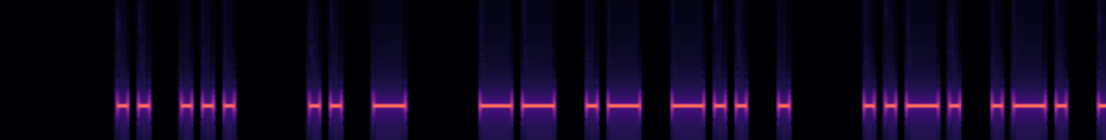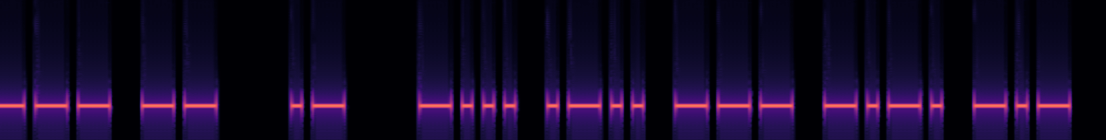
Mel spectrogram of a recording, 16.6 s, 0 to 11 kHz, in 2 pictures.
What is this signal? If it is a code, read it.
Morse code, heard as a keyed tone, about 16 wpm, 700 Hz. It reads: IS IT MADE FROM A BLOCK
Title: Sentences from Top 1600 Words 15wpm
